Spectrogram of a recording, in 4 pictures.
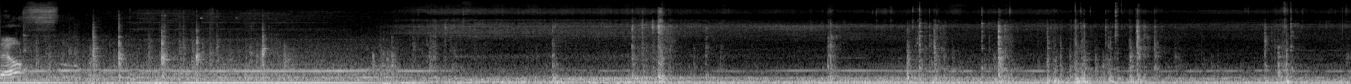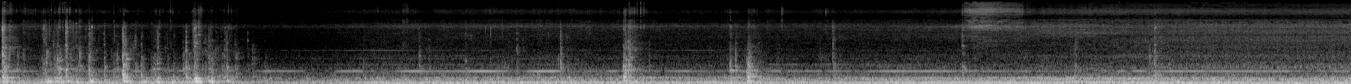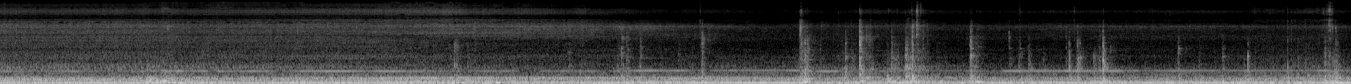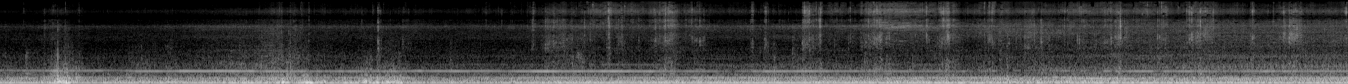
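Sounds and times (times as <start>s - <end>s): bucket clanking and scraping: 0.0s - 4.7s
excavator diesel engine whining: 0.0s - 54.0s.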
